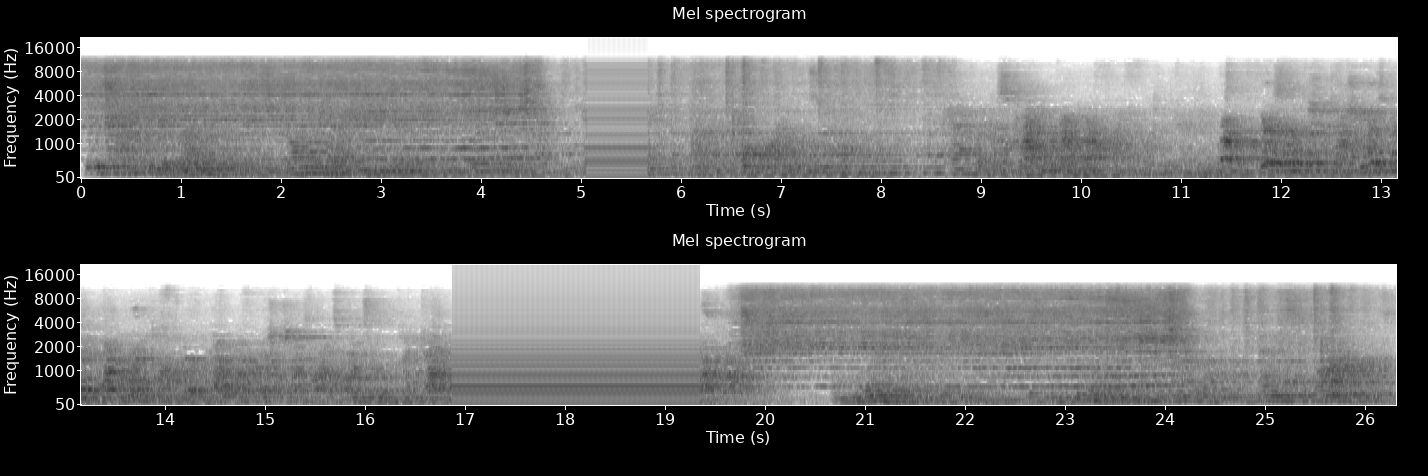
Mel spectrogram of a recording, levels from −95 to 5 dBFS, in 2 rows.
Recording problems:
room echo; strong; dies away in 2.5 s
off-mic speech; far
garbled, watery; slightly
animal sounds; very loud; throughout; 4 dB above the speech
voice in the background; faint; throughout; 25 dB below the speech
audio freezing; at 5 s for 0.5 s and at 17 s for 2.5 s

